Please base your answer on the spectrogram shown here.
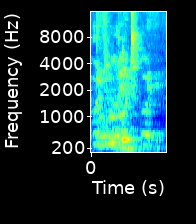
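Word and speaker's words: could: ऑफ कुड नहीं है कुड ल जो है ल जो है साइलेंट है कुड क्या क्या बो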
